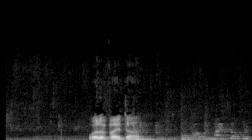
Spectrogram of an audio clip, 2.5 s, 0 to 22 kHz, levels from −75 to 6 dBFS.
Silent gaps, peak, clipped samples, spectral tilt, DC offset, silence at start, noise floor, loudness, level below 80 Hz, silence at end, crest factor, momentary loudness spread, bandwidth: none; -2 dBFS; under 0.1%; -7 dB/octave; under 0.1%; 0.9 s; -46 dBFS; -16 LUFS; -46 dBFS; 0 s; 20 dB; 20 LU; 12.5 kHz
